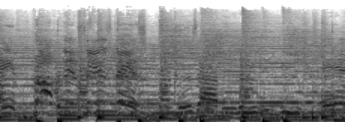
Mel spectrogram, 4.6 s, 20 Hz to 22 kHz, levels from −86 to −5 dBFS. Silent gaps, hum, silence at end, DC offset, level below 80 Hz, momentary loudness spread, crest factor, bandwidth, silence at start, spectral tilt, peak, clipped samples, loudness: none; none; 0 s; under 0.1%; -20 dBFS; 3 LU; 12 dB; 17 kHz; 0 s; -5 dB/octave; 0 dBFS; under 0.1%; -13 LUFS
